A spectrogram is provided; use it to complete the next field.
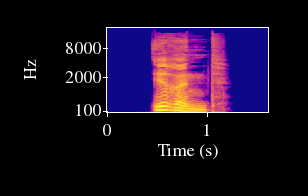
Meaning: present participle of irren
- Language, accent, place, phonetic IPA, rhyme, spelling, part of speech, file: German, Germany, Berlin, [ˈɪʁənt], -ɪʁənt, irrend, verb, De-irrend.ogg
